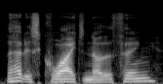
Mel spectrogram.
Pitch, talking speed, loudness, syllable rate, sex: 125 Hz, 185 wpm, -18 LUFS, 5.4 syllables/s, male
